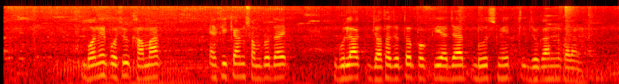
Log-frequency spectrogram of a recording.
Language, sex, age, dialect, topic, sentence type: Bengali, male, 18-24, Rajbangshi, agriculture, statement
